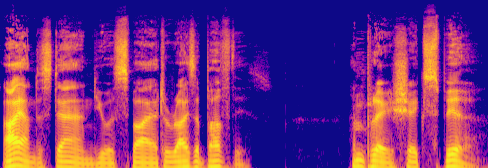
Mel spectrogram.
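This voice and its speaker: An actor playing a pompous, grandiose older stage actor who declaims theatrically in a comedy radio sketch. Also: male voice, low voice, measured pace, no echo, clean studio sound. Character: pompous old theatrical ham actor man.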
